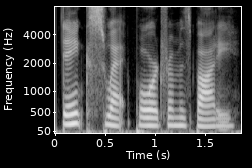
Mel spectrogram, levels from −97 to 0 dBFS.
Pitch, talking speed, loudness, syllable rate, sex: 190 Hz, 195 wpm, -17 LUFS, 4.9 syllables/s, female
